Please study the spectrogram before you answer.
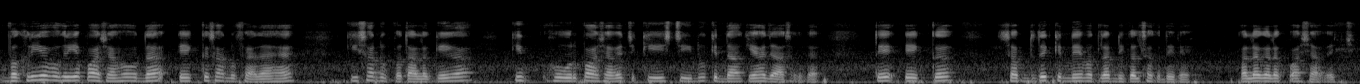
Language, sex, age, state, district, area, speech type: Punjabi, male, 18-30, Punjab, Gurdaspur, urban, spontaneous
